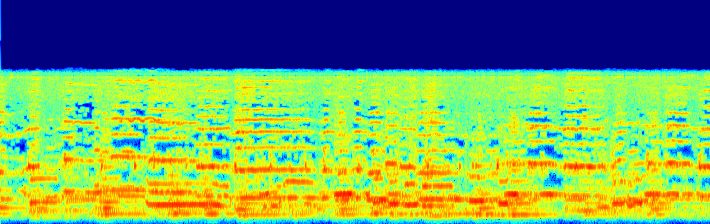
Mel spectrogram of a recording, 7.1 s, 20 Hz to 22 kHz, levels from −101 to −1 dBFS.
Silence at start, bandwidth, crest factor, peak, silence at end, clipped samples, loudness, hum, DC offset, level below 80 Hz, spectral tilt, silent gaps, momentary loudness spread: 0 s; 6.4 kHz; 14 dB; -2 dBFS; 0 s; under 0.1%; -16 LUFS; none; under 0.1%; -78 dBFS; -4.5 dB/octave; none; 4 LU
